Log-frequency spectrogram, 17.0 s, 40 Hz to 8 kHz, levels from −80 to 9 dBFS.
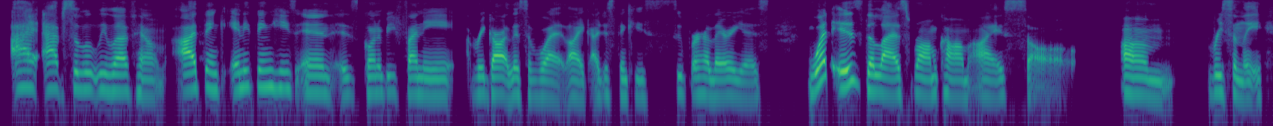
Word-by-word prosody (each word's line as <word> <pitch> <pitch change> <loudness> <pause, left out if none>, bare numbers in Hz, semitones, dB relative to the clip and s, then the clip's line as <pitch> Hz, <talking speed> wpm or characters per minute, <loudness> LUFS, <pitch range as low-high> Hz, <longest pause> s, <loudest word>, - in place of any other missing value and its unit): I 205 0 +1
absolutely 185 0 -2
love 175 -2 +2
him. 145 -5 -7 0.2
I 180 +2 +8
think 185 -2 -6
anything 210 +2 -3
he's 195 -2 -8
in 165 -2 -4
is 145 0 -10
gonna 160 0 -3
be 165 +1 -11
funny, 145 -1 -3 0.2
regardless 155 -1 +3
of 140 - -11
what, 135 -1 -2
like, - - -1
I - - -3
just 150 -2 -12
think 140 -2 -7
he's 135 -2 -13 0.3
super 155 -1 -5
hilarious. 140 -3 -3 0.5
What - - +8
is 395 - +5
the 175 -2 +6
last 150 -3 +3
rom-com 140 -2 0
I 135 +1 -3
saw, 330 - -6 0.8
um, 155 - +1 0.5
recently? 150 -4 -3
155 Hz, 115 wpm, -24 LUFS, 145-185 Hz, 0.8 s, I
